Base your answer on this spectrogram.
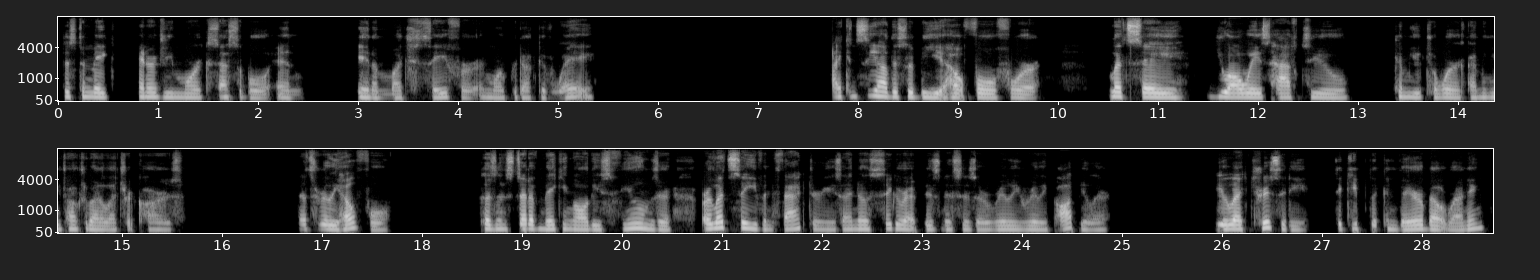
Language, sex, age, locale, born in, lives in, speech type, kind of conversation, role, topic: English, female, 25-29, en-US, United States, United States, conversation, podcast, guest, In what ways is technology shaping our efforts to protect the environment?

